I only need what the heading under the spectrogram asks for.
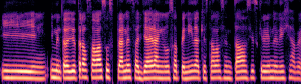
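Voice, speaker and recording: At a very fast pace, a woman speaks in a medium pitch with monotone, flat intonation, recorded very cleanly against a silent background with a dry, close sound and no echo. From Ecuador. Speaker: yoga instructor. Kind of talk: interview.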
